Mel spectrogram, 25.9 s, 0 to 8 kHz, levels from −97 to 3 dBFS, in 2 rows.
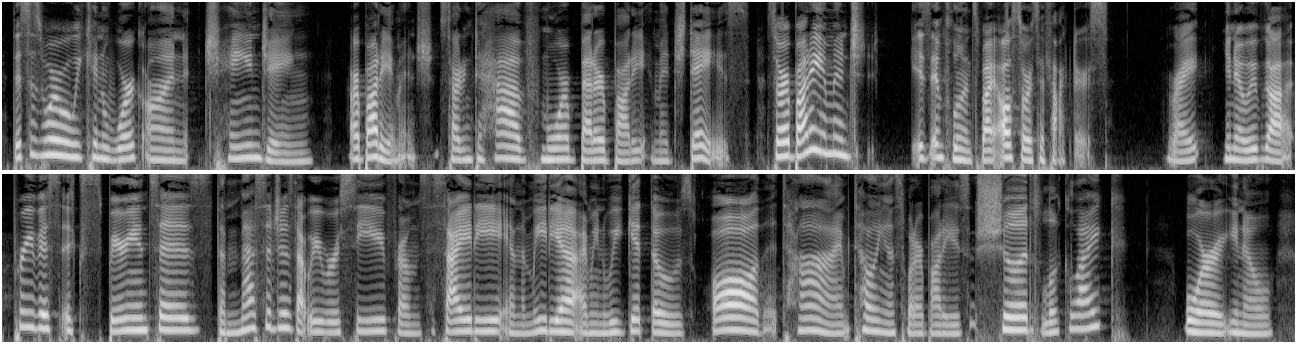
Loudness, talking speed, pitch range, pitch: -18 LUFS, 155 wpm, 180-220 Hz, 200 Hz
